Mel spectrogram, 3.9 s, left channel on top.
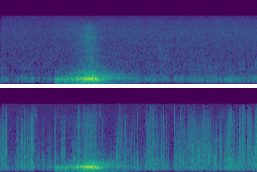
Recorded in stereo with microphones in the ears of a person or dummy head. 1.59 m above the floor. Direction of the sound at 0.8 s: Centre (ahead or behind).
